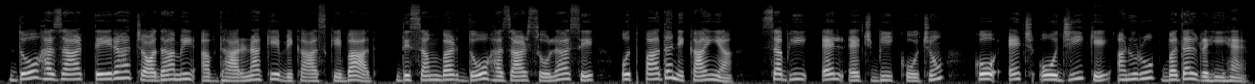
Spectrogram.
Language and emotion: Hindi, neutral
